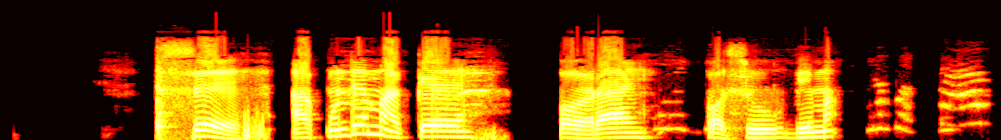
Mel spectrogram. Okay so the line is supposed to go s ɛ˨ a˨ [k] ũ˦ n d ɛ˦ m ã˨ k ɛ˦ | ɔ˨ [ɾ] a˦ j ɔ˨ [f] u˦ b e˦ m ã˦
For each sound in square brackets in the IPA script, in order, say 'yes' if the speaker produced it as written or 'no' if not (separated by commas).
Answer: yes, yes, no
